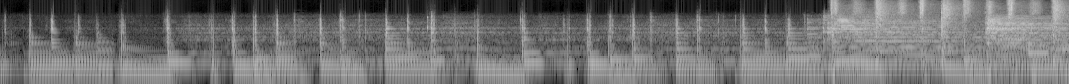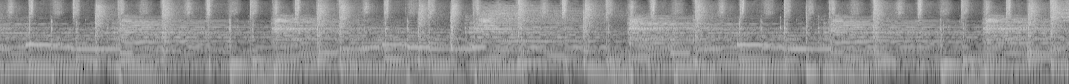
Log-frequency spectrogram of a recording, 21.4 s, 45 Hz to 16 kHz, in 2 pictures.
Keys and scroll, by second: 10.6 ctrl+shift+g, 12.5 Caps_Lock, 12.6-14.4 typing, 15.1 Return.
